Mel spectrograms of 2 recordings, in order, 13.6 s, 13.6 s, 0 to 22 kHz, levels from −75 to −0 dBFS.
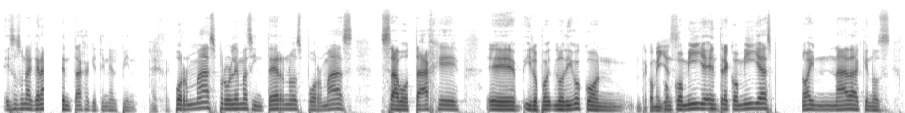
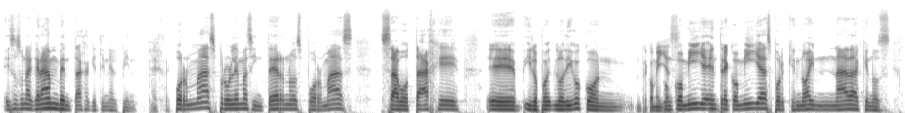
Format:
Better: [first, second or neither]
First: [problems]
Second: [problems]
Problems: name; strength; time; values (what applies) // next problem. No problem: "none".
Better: second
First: audio cutting out; at 0.5 s and at 12 s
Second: none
